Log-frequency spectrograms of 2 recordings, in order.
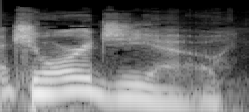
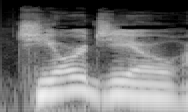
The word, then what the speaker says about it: Giorgio: Giorgio. Giorgio Armani. – Giorgio. – Yeah, G-I-O-G-I-O. G-I-O-R-G-I-O.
